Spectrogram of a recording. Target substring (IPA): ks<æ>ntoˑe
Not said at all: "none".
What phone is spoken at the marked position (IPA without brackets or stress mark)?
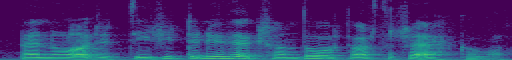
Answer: æ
